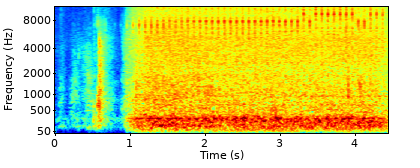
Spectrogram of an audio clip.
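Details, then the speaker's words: PC that will not power on, tested with a different working Core i5 CPU after straightening board pins: steady train of soft pops about three a second; board appears bricked, cause uncertain. "I still hear the popping."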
